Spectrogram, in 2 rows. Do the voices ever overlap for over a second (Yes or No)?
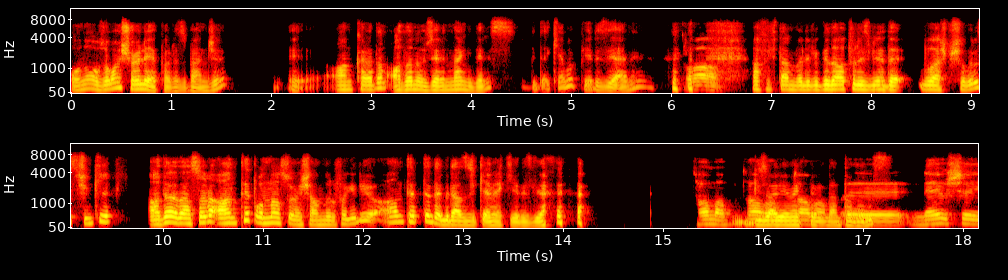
Yes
